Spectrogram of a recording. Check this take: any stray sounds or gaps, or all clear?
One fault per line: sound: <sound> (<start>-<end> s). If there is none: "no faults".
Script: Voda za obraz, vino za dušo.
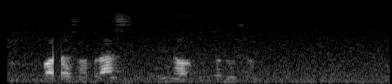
sound: dropout (0.5-0.6 s)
